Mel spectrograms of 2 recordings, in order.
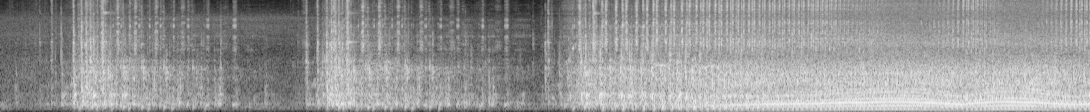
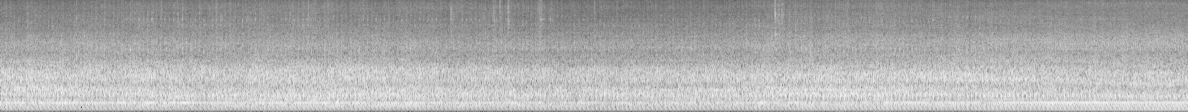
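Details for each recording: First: Toro Recycler mower with Kohler engine, sat unused for some time: after a couple of pull-start tries it catches and hunts up and down; surging improves holding throttle open or closing choke, suggesting lean running. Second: Toro Recycler mower, Kohler single-cylinder engine, after fitting a replacement main jet from an aftermarket carburettor: steady even drone, no speed swings or surging as before; normal running.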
